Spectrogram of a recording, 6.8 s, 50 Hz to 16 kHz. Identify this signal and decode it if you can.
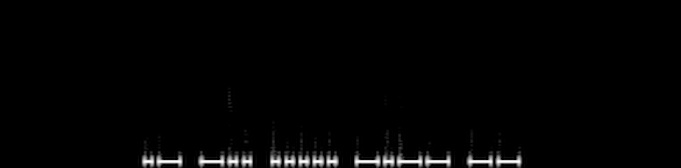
Morse code, heard as a keyed tone, about 21 wpm, 700 Hz. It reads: AD5YM
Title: Speed Racing - USA Call Signs 17wpm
